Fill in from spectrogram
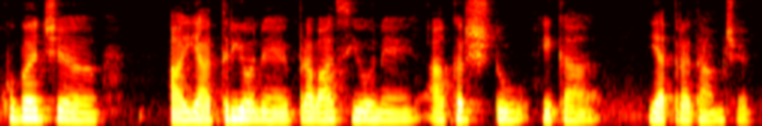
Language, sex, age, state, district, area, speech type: Gujarati, female, 30-45, Gujarat, Anand, urban, spontaneous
